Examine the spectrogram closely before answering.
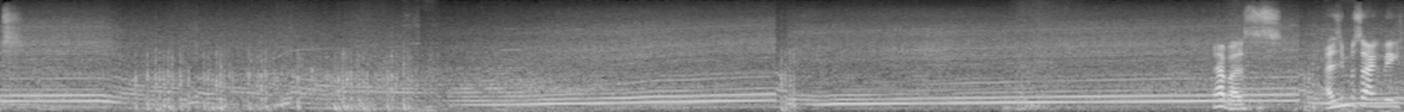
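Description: A sports car engine revs hard, rising in pitch through the gears.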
